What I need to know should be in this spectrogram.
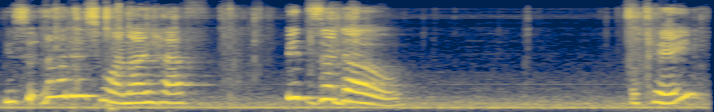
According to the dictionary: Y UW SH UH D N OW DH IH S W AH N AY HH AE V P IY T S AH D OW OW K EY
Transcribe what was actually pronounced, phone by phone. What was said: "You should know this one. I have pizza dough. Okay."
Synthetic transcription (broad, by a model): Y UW S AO N OW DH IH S W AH N AY HH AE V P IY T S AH D OW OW K EY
